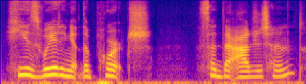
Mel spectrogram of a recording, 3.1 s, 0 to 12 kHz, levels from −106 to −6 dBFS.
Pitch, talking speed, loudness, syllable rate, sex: 230 Hz, 175 wpm, -17 LUFS, 4.7 syllables/s, female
